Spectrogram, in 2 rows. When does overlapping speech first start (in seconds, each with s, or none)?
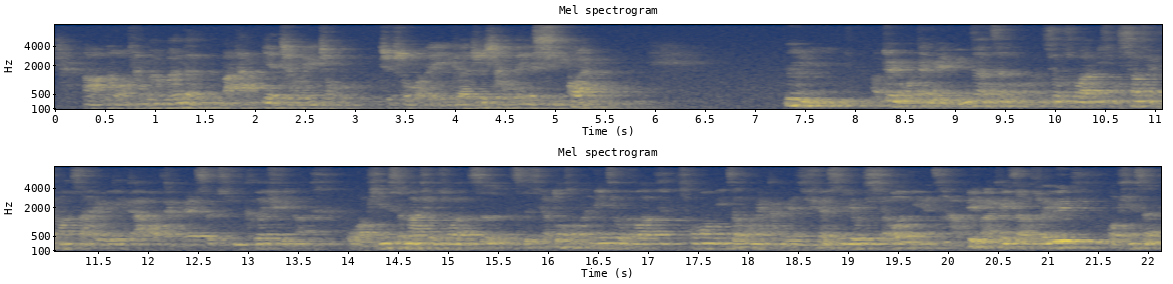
none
